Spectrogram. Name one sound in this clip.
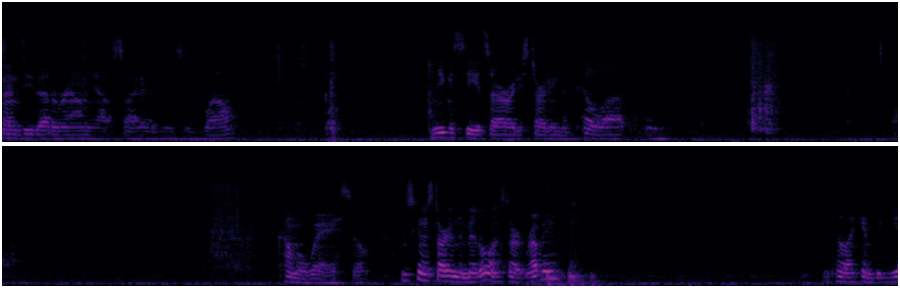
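A cloth wipes across a smooth board with a soft rubbing sound.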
